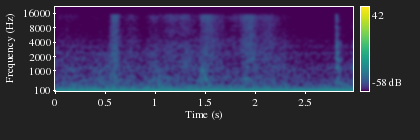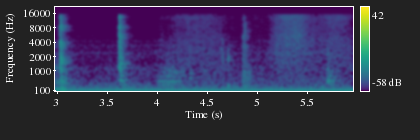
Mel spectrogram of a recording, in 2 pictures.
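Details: Peavey ValveKing 212 tube guitar amp making noise that has become much louder than before: a steady low hum near 100 Hz under scattered sharp pops and clicks. The cause is not yet traced.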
